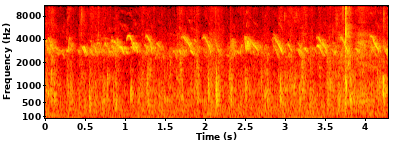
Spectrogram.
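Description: Day-old baby chickens on a poultry farm in Cameroon, a flock of chicks peeping continuously in high, overlapping chirps at moderate loudness, with faint wing flutters.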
